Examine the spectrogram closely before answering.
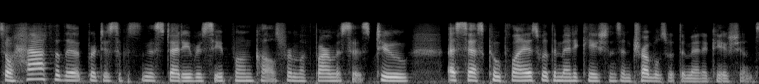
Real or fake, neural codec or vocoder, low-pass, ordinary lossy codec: fake; codec, 16 kHz, 1 kbps, FunCodec, trained on LibriTTS, 50 frames a second; 7.2 kHz; Opus, 64 kbps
